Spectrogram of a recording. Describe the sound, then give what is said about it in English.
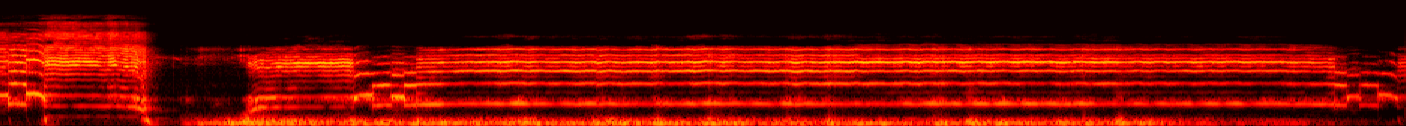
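The original film recording of the Tarzan jungle yell: a loud, sustained cry from a single male voice, a warbling yodel-like call that breaks briefly then holds for several seconds over a low, rumbling background. “And then I'll let you listen to the real Tarzan.”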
